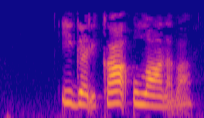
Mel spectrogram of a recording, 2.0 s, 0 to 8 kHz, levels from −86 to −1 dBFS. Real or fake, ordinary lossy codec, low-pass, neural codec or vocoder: real; MP3, 24 kbps; 7.2 kHz; none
